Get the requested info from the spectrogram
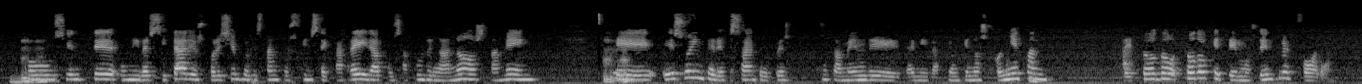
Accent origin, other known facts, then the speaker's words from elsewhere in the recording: Galicia, Spain; moved away; porque de verdade que son galega ata médula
